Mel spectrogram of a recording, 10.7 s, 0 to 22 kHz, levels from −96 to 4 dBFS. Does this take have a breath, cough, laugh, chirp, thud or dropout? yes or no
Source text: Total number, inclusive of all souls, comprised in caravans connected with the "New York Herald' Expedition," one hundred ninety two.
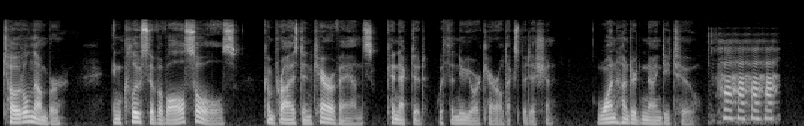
yes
